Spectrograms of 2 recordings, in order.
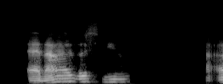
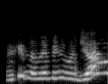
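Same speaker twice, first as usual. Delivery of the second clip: sing-song; 13 semitones higher than usual. Retold or imitated. High voice retold.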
